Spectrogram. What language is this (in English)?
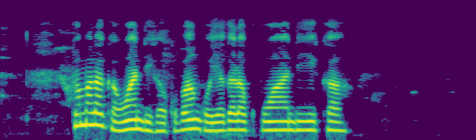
Ganda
